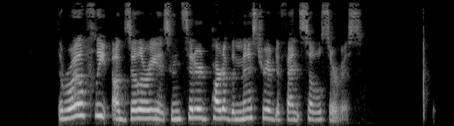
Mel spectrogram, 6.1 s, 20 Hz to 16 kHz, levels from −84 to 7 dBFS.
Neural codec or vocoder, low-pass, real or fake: none; 14.4 kHz; real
